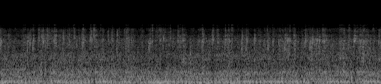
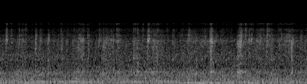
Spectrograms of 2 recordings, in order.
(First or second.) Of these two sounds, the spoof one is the second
